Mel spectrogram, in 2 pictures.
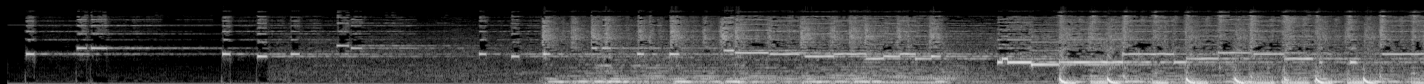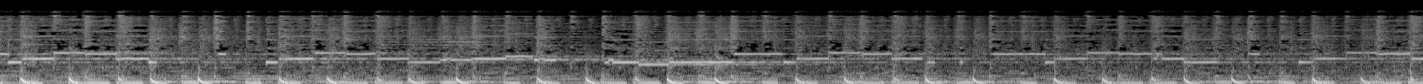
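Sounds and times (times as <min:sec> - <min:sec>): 
Indian flute: 0:00.2 - 0:28.4.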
